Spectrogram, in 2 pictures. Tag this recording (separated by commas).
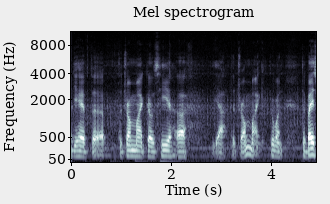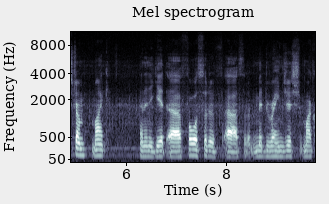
Speech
